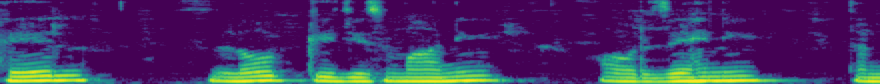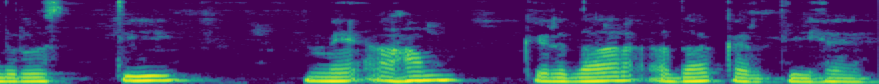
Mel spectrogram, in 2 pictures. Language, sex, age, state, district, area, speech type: Urdu, male, 30-45, Bihar, Gaya, urban, spontaneous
